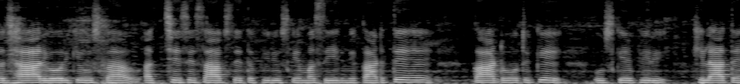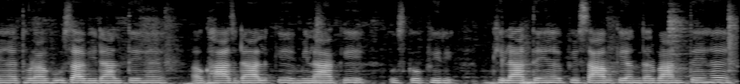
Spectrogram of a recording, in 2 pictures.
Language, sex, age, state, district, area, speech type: Hindi, female, 45-60, Uttar Pradesh, Prayagraj, urban, spontaneous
